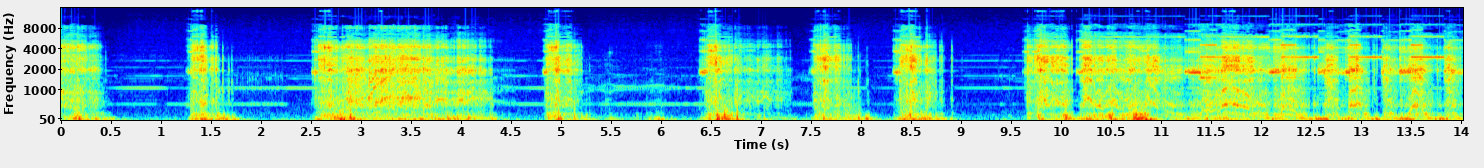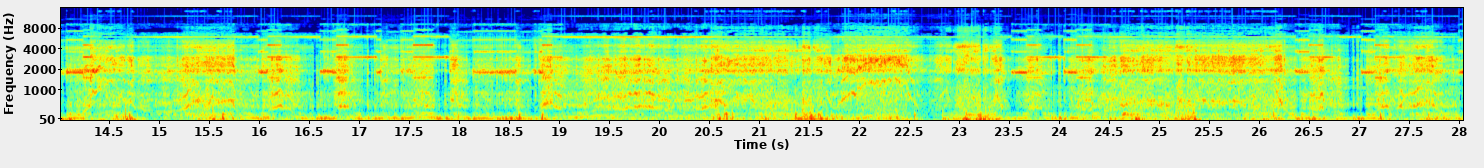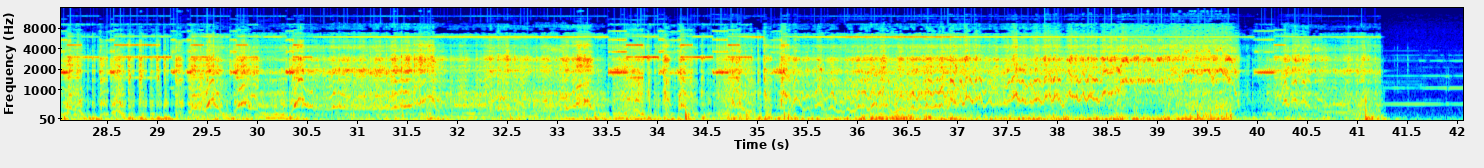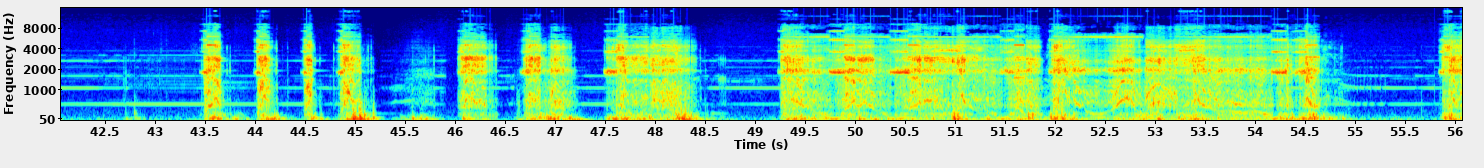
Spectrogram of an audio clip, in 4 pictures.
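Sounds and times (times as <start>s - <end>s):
electric motor and gears whining: 0.0s - 56.0s.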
